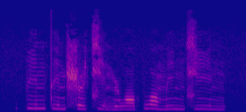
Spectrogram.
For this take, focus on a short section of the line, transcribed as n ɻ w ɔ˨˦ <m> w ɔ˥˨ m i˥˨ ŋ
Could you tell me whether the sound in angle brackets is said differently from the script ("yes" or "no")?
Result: yes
